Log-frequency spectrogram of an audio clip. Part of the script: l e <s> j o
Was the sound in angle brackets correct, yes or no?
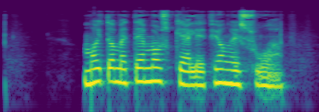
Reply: no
